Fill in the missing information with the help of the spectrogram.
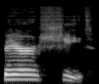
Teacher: The accent is on the first syllable.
